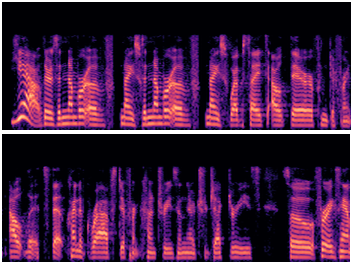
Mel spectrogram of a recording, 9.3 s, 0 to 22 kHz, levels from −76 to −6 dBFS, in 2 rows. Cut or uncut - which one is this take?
cut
